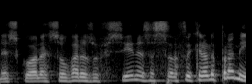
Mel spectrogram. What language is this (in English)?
Portuguese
